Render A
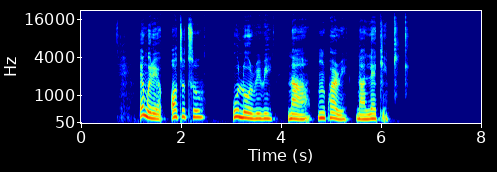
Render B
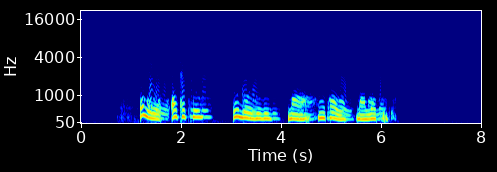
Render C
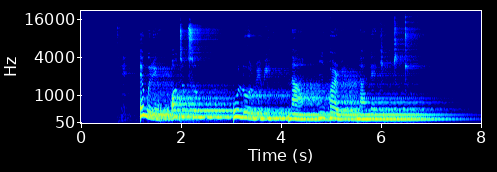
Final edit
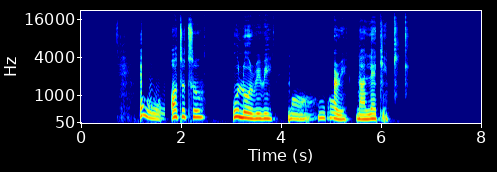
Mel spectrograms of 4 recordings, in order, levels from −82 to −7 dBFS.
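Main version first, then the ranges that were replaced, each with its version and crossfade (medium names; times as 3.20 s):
A
1.21–1.67 s: from B
4.16–5.05 s: from B
not used: C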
